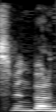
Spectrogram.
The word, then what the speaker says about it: Swinburne: So, he is, I actually don't know how to pronounce it, it's Swinburne? Yes. So it's Swinburne University, but the talk will be about the work done with an Australian meat processing company.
